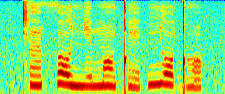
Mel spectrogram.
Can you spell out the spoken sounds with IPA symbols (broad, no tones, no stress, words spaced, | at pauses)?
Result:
cʰə̃ θɔ ɲemɔ̃ǃẽ | ɲɔɡ͡ǃɔ̃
